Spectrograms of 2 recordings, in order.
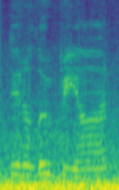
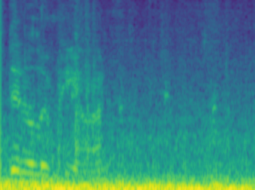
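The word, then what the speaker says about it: Dinalupihan: pronounced it wrong earlier i tend to call it dinoloopion but it's dinolupian this is part of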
